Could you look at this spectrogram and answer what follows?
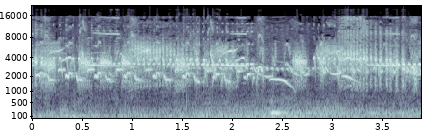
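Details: Recording of small birds used as a lure. A dense twittering chorus is heard, with one prominent falling whistle near the middle and shrill chips crowding the rest.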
